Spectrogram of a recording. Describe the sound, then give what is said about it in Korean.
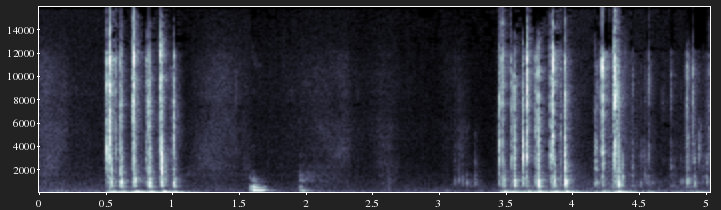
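Computer keyboard being cleaned, its keys clattering in two bursts of quick rattling clicks, with a few faint knocks in the quieter gap between them. “오늘은 오랜만에 키보드 청소를 해볼 거예요.”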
